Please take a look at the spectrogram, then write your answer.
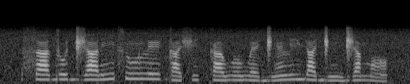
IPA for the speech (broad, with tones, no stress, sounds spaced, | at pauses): s a˧ d o˧ d͡ʒ a˧ ɾ ĩ˧ s ũ˧ l e˧ ɡ a˨ ʃ i˧ k a˧ w o˧ w ɛ˨ d͡ʒ ɛ̃˨˦ l i˦ j a˧ d͡ʒ ĩ˨ d͡ʒ a˧ m ɔ̃˨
